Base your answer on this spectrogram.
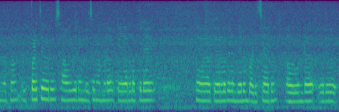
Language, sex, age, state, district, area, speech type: Malayalam, female, 45-60, Kerala, Idukki, rural, spontaneous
